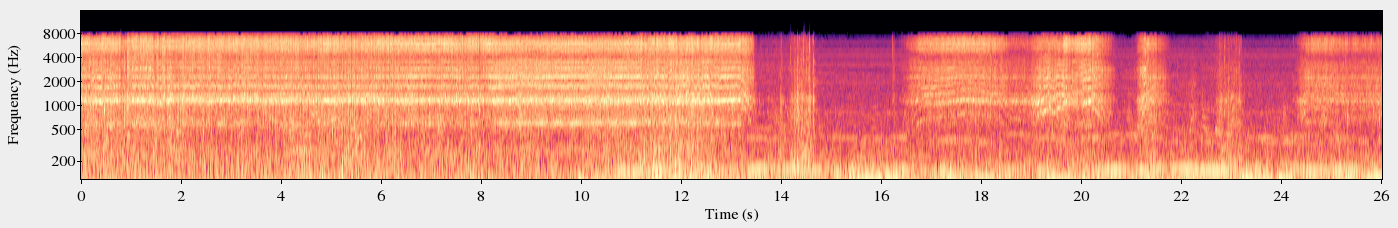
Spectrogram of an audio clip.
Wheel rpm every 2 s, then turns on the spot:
160, 160, 150, 160, 150, 150, 100, 10, 60, 90, 20, 10, 50.
none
